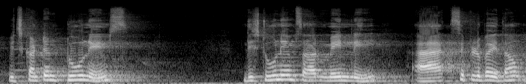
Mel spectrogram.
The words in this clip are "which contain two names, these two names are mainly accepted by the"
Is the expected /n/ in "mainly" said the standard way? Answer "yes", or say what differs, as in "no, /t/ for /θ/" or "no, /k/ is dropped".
yes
